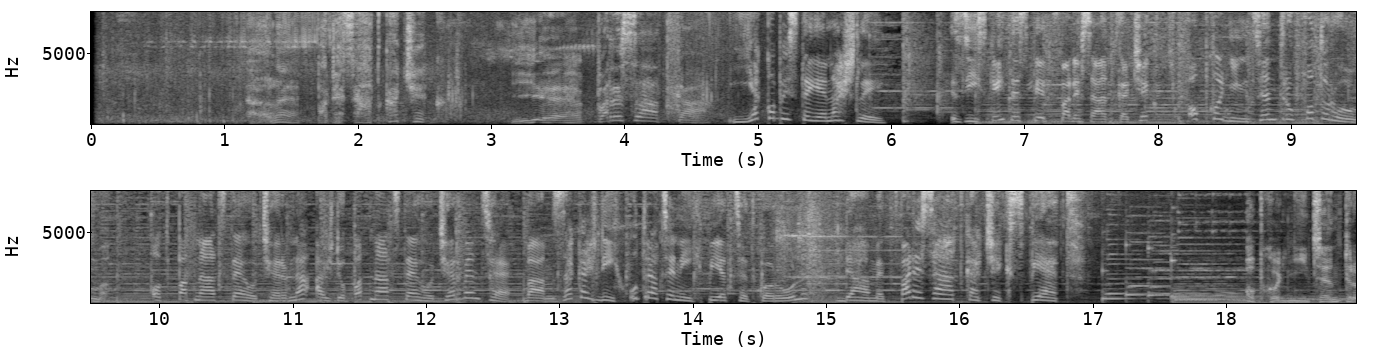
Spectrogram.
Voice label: Radio spot; OC FUTURUM; Nahrávací studio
